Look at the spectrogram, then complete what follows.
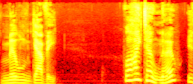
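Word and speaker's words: Milngavie: uh place in Scotland m i l n g a v i e phonetically pronounced mil Gaby well I don't know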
